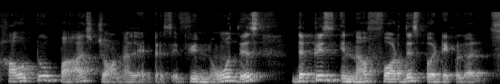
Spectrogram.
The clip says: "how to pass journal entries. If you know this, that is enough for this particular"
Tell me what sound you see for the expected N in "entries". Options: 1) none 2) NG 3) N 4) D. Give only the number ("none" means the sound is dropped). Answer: 1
